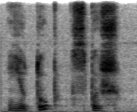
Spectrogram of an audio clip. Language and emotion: Russian, neutral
